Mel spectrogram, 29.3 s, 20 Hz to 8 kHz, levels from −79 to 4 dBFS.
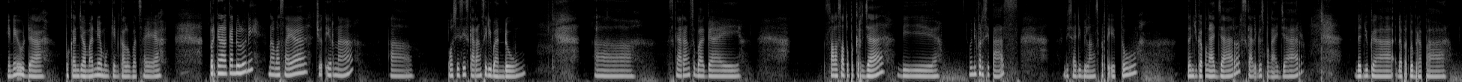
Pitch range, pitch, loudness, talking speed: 160-190 Hz, 165 Hz, -26 LUFS, 90 wpm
